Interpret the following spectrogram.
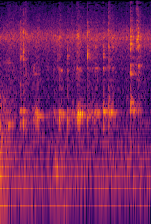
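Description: Vegetables and chicken sizzling steadily in a frying pan, with a few light clicks and scrapes as condensed cream of chicken soup is emptied from a metal can into it.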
